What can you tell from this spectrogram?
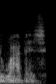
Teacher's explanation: the R becomes a W, like wabbit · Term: rhoticism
